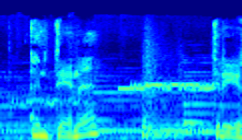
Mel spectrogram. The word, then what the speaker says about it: Antena 3: And Antena 3. – Antena 3. Oh, Antena 3. – Okay. – um, yeah. Um, hi, it's Courtney Marie Andrews. I'm here with you in Portugal on Antena 3.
